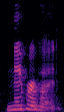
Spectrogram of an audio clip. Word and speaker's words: neighborhood: Try for the real word, neighborhood. Now you'll notice that the OR sounds a lot different. It actually sounds like instead of or. And sometimes that's just irregular in some words.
